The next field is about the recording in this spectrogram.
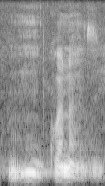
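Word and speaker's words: Mkhwanazi: The a is after the h.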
